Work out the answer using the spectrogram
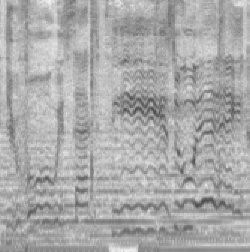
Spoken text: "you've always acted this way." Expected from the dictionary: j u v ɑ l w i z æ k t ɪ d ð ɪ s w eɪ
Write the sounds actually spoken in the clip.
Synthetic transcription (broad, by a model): j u v ɑ l w i z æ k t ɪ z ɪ w eɪ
